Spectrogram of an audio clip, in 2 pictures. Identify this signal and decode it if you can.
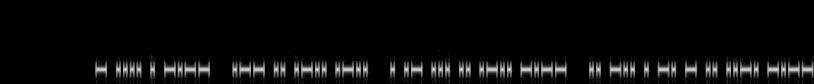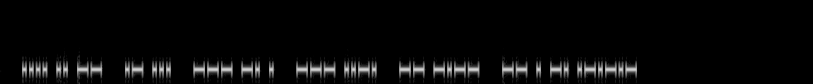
Morse code, heard as a keyed tone, about 36 wpm, 700 Hz. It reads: THEY WILL EASILY IDENTIFY HIM AS ONE OF MY MEN.
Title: Sentences from Top 1000 Words - Review Part 6 - 35wpm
